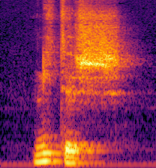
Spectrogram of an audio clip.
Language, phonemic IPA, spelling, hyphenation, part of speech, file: Dutch, /ˈnitəs/, nietes, nie‧tes, interjection, Nl-nietes.ogg
- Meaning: used to contradict a positive assertion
